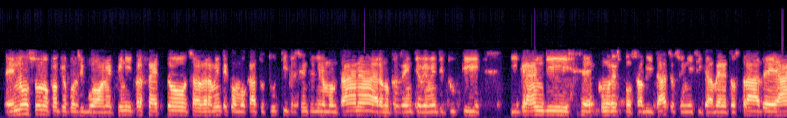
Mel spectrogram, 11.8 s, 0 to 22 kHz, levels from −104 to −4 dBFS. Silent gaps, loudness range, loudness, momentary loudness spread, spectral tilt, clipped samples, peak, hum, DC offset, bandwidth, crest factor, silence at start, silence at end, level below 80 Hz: none; 2 LU; -15 LUFS; 12 LU; -7 dB/octave; under 0.1%; 0 dBFS; none; under 0.1%; 3.9 kHz; 14 dB; 0.1 s; 0 s; -74 dBFS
